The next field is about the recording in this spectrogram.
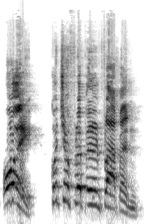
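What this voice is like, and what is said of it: Weak fake British accent. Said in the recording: “Oh, it's all gosh. In the oi. The rest of it, I have no British accent. I can't even fake it ... Dave's accent”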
